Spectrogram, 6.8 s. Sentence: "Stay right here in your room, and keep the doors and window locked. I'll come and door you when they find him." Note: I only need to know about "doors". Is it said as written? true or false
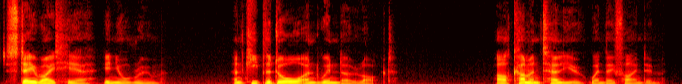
false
